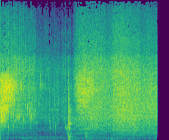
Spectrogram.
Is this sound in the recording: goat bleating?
no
